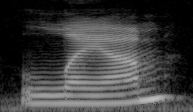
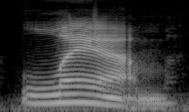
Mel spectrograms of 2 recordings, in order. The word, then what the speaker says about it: lamb: This is the silent B. So we do not pronounce the B in any of these words. We have climb, numb, womb, comb, lamb, debt, doubt, subtle.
